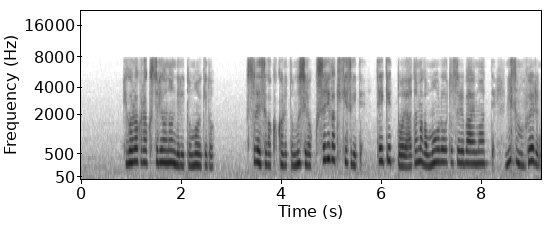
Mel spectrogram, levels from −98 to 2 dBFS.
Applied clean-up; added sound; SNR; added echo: none; none; none; none.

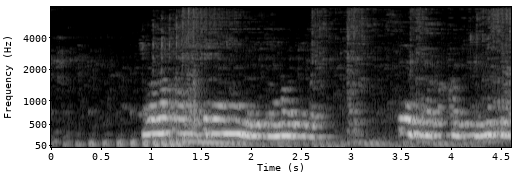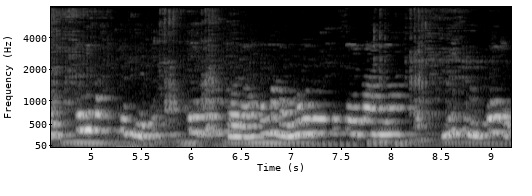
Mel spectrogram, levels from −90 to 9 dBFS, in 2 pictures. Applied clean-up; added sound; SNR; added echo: classical method WPE with log-MMSE.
